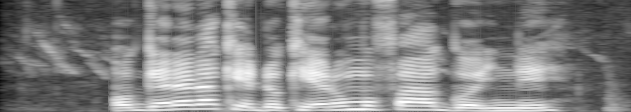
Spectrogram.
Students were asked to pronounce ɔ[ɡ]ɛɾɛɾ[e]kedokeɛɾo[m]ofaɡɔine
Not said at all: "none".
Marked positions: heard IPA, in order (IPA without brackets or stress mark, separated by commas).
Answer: ɡ, a, m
